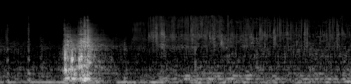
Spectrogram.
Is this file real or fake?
fake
